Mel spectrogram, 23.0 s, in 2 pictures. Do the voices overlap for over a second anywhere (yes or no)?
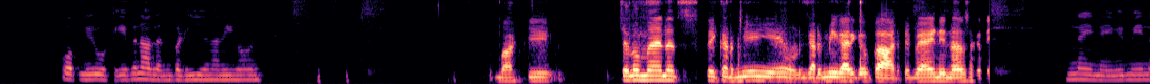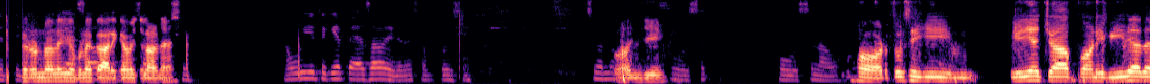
yes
